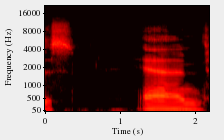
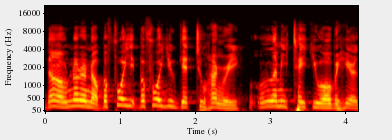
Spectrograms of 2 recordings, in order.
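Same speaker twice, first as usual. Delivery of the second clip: high, louder rapid protest; pleading rabbit; 8 semitones higher, 6 dB louder than usual. Acted. Rabbit begging the lion not to eat him yet, high and pleading. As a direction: beg the lion to wait, pitched up.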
